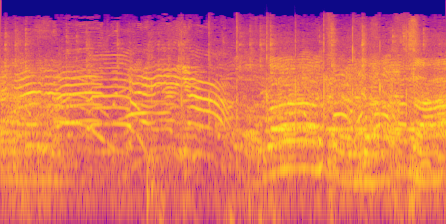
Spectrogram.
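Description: A group of children shouting and yelling over one another, with high cries that slide down in pitch in the first half.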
